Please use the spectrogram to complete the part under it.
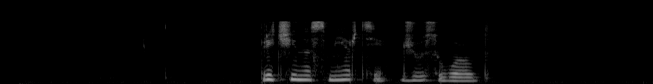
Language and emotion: Russian, neutral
